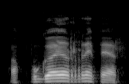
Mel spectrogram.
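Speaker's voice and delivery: ordinary talk, nothing marked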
